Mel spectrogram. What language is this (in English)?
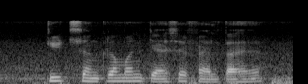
Hindi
